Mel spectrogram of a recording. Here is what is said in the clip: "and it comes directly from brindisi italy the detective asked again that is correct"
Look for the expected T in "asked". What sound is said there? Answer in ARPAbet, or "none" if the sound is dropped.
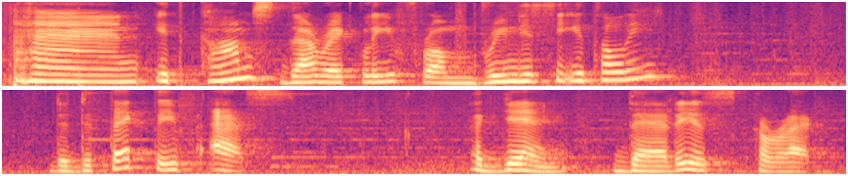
none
